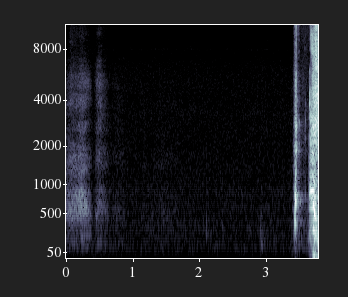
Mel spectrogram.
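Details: Strong sneezing fit the person can't stop: a brief exhaled breath, silence, then a sharp, loud sneeze burst.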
